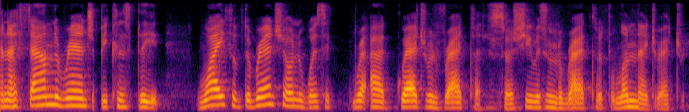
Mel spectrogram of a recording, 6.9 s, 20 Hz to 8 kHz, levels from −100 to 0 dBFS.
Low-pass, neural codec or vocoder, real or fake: 7.2 kHz; autoencoder, 22.05 kHz, a latent of 192 numbers a frame, VITS, trained on one speaker; fake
